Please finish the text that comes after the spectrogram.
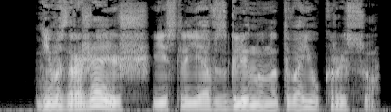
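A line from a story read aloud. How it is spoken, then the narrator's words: Even-voiced question. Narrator (Russian): спросил он ровным голосом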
